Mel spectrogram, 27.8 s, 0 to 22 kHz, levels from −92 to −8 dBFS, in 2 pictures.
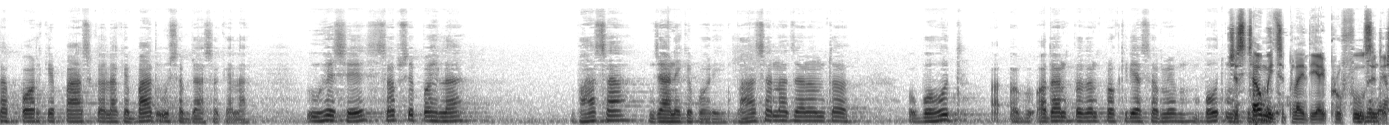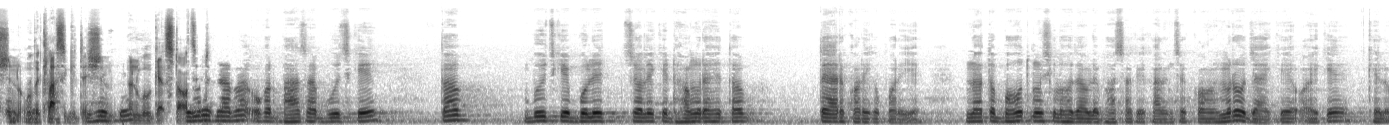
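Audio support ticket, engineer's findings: Speech suppressed in double talk, 12.74–15.17 s and 15.41–16.15 s. Echo canceller likely attenuating both sides during overlap. Speech drops in pieces, about 20 dB then about 15 dB.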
